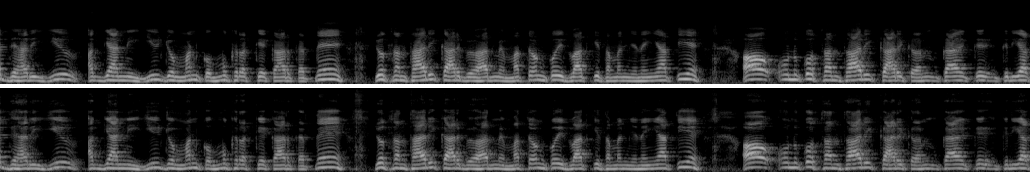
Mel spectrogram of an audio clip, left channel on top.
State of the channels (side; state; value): both; normal; correlation 0.32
